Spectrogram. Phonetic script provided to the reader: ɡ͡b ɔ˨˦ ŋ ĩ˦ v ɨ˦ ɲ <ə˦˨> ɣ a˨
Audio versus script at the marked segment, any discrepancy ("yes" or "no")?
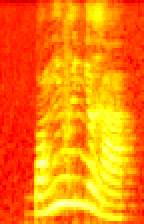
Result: no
